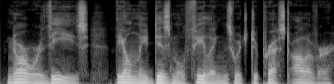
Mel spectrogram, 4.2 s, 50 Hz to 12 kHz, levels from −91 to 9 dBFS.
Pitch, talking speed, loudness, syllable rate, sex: 105 Hz, 145 wpm, -17 LUFS, 5.2 syllables/s, male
